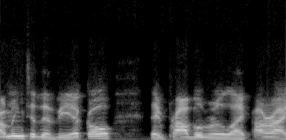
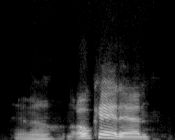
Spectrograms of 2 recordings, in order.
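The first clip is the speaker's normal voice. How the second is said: plain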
